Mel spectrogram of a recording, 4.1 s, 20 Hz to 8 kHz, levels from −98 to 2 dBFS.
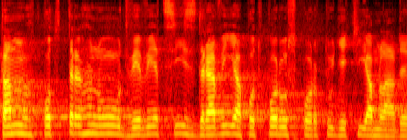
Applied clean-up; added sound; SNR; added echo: none; none; none; none.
